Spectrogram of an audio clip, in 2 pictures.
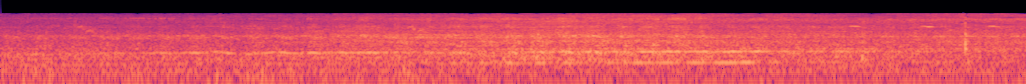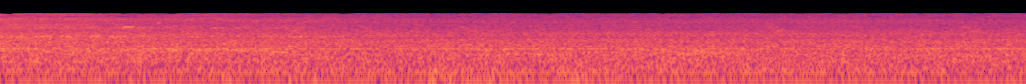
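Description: A small red toy motorbike's motor gives a faint two-tone whine that rises slightly and fades out about four seconds in as it drives away, over a steady background rumble. There is a single click a little before five seconds in.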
